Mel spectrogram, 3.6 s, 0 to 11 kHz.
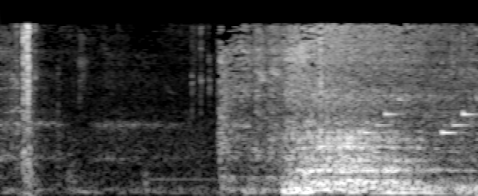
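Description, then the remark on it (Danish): A Porsche 718 Boxster's engine is started: a brief whirring crank, then the engine catches with a sudden loud, deep rumble that settles into a steady, throbbing idle. “Nå, men det I har ventet på, det er jo at høre den motor. Så jeg tænker, at jeg lige vil starte den op.”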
